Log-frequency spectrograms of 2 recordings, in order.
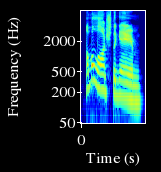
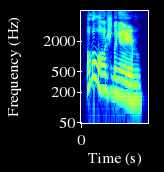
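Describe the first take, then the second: No difference in how they are said.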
